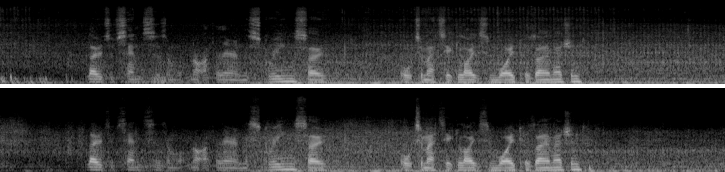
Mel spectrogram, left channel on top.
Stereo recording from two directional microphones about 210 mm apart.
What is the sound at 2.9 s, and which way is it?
Speech, 10° left (ahead or behind).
